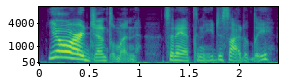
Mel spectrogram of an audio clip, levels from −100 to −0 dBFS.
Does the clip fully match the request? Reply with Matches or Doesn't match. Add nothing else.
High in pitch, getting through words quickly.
Doesn't match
